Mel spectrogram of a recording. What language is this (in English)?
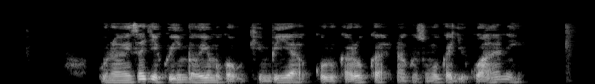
Swahili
